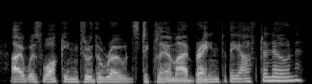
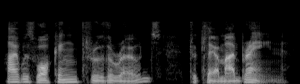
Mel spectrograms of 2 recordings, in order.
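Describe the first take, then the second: First: High, plaintive recollection; complaining curate. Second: Dazed curate. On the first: Curate recalls his morning, high and plaintive. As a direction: remember it with a whine. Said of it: "spoke in almost a complaining tone". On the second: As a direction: say it numbly, half to himself. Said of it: "he said". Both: A narrator's reading.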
